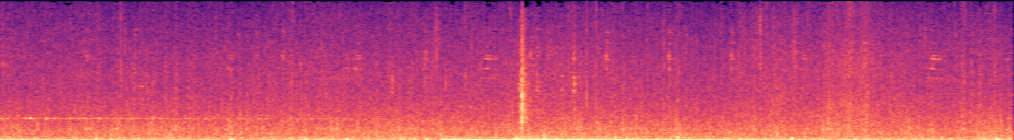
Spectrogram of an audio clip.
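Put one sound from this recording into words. Horse hooves clop on the dirt.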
